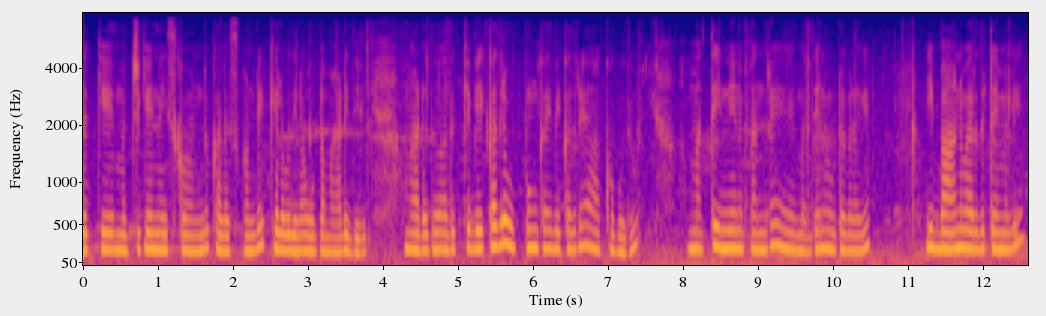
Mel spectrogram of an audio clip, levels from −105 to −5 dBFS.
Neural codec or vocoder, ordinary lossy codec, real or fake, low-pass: none; MP3, 64 kbps; real; 7.2 kHz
